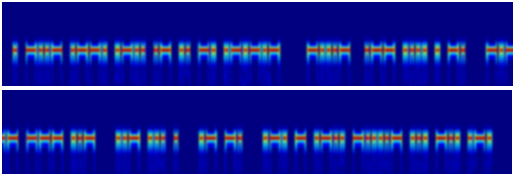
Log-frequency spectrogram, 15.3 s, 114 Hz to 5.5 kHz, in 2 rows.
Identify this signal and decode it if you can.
Morse code, heard as a keyed tone, about 25 wpm, 600 Hz. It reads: EXPLAIN. <BT> WHEN YOU USE AN RTL-SDR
